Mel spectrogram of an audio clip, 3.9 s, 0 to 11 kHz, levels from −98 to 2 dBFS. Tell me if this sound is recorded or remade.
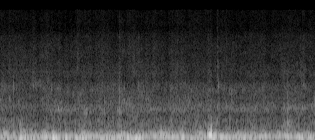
remade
